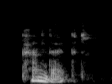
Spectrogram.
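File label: "pandect", British English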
